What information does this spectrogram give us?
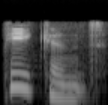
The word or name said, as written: piquant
